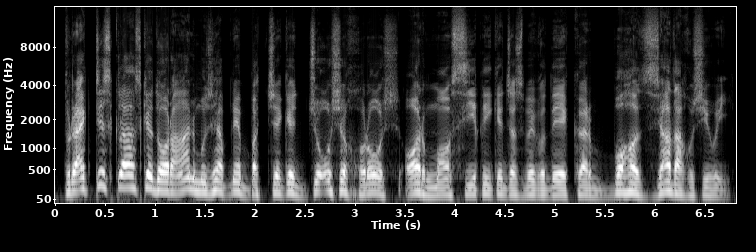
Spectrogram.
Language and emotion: Urdu, happy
